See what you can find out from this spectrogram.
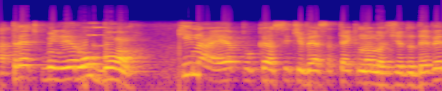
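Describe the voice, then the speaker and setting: A high-pitched male voice amid light background noise and audible room echo. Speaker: football fan collector. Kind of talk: casual talk to camera. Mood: enthusiastic, nostalgic. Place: home room. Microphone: webcam.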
